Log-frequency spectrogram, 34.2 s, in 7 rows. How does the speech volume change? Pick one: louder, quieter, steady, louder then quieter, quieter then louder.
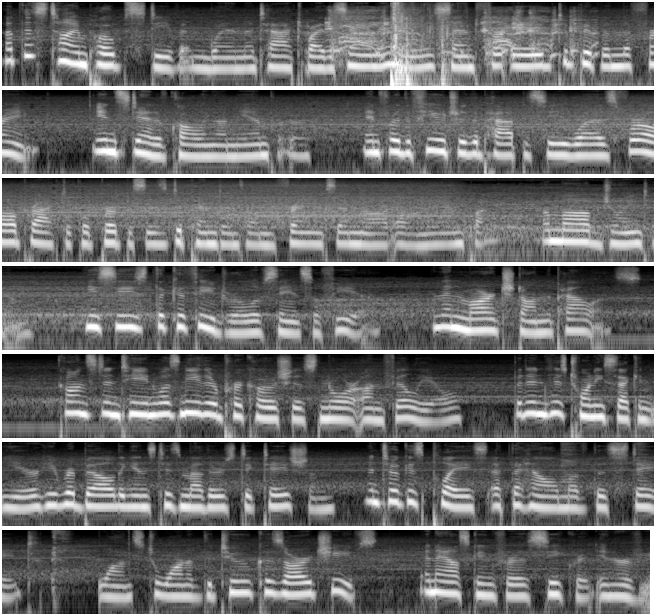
steady.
